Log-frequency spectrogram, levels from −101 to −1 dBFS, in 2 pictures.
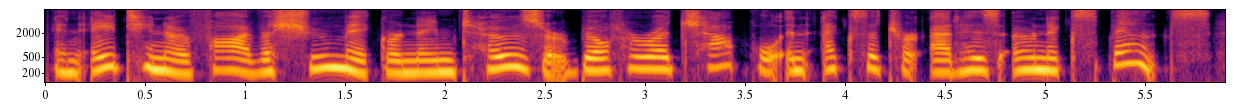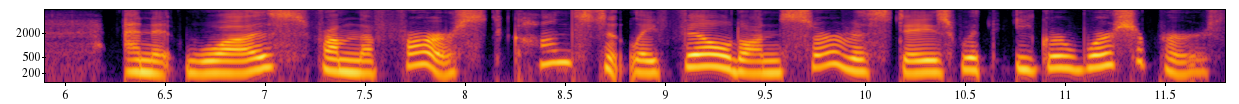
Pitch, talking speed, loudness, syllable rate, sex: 240 Hz, 165 wpm, -18 LUFS, 4.6 syllables/s, female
